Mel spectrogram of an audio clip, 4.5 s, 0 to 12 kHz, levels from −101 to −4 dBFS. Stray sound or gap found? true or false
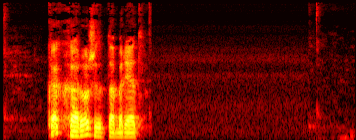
false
